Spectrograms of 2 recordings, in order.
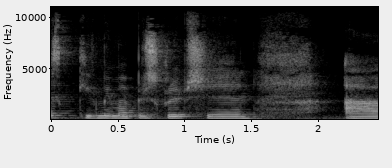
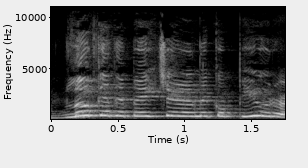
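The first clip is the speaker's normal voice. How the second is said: high, loud, fast mimicked doctor; mock bossy doctor; 13 semitones higher, 8 dB louder, faster than usual. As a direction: bark the order in a high squeak. Doctor quoted by patient.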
